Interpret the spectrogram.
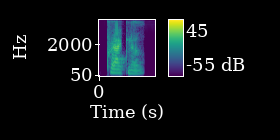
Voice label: "cracknel", Indian

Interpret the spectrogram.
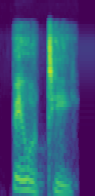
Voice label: "peyote", Indian; Dictionary

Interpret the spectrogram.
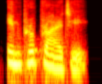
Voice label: "Impropriety", Indian

